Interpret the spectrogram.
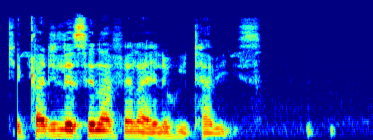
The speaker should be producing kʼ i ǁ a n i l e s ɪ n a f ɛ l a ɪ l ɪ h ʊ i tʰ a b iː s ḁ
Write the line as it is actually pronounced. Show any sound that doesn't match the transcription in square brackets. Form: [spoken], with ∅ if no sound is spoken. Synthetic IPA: kʼ [ɪ] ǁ a [d] i l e s ɪ n a f ɛ l a ɪ l ɪ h ʊ i tʰ a b iː s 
